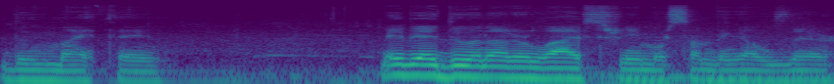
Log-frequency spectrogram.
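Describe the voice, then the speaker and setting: Here a man speaks with a Croatian accent, at a fairly low pitch with ordinary pitch variation. His tone is dark and mellow. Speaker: cigar reviewer. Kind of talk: casual live stream chat. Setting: at home.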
